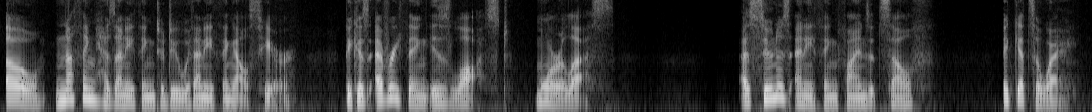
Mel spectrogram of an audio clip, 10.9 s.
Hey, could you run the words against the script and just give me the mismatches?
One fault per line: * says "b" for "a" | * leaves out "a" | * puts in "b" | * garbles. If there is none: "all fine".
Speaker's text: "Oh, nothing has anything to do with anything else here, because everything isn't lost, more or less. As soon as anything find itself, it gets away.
* says "is" for "isn't"
* says "finds" for "find"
